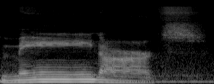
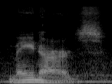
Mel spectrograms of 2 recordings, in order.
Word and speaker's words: Maynard's: something to think about it's pronounced main arts Maynard's that's my buddy Jean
